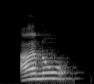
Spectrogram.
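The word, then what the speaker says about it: Anno: Hora de hablar de Ano, porque así se pronuncia, Ano 1696, eh, 1696 de Insomnium.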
